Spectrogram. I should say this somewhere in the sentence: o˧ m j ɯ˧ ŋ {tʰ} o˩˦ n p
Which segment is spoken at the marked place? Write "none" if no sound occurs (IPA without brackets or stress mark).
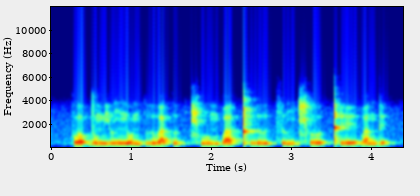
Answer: n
